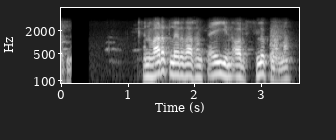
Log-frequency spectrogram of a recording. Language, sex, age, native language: Icelandic, male, 30-39, Icelandic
